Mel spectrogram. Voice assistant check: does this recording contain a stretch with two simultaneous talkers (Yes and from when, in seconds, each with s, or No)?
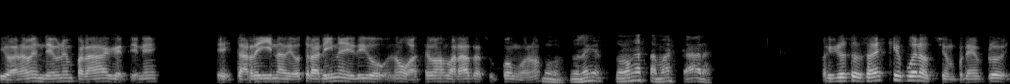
No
